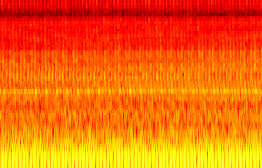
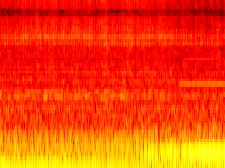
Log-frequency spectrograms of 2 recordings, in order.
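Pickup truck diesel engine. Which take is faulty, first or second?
second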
